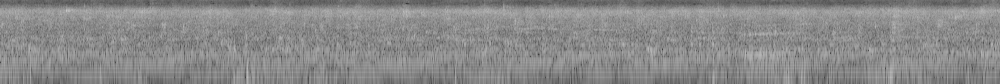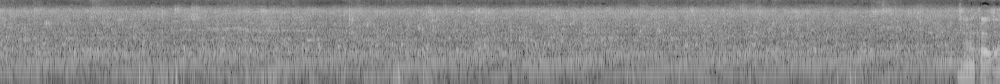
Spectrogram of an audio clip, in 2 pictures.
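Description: Small submersible aquarium pump running: a steady electric hum under continuous splashing and trickling water where its outflow churns the surface.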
